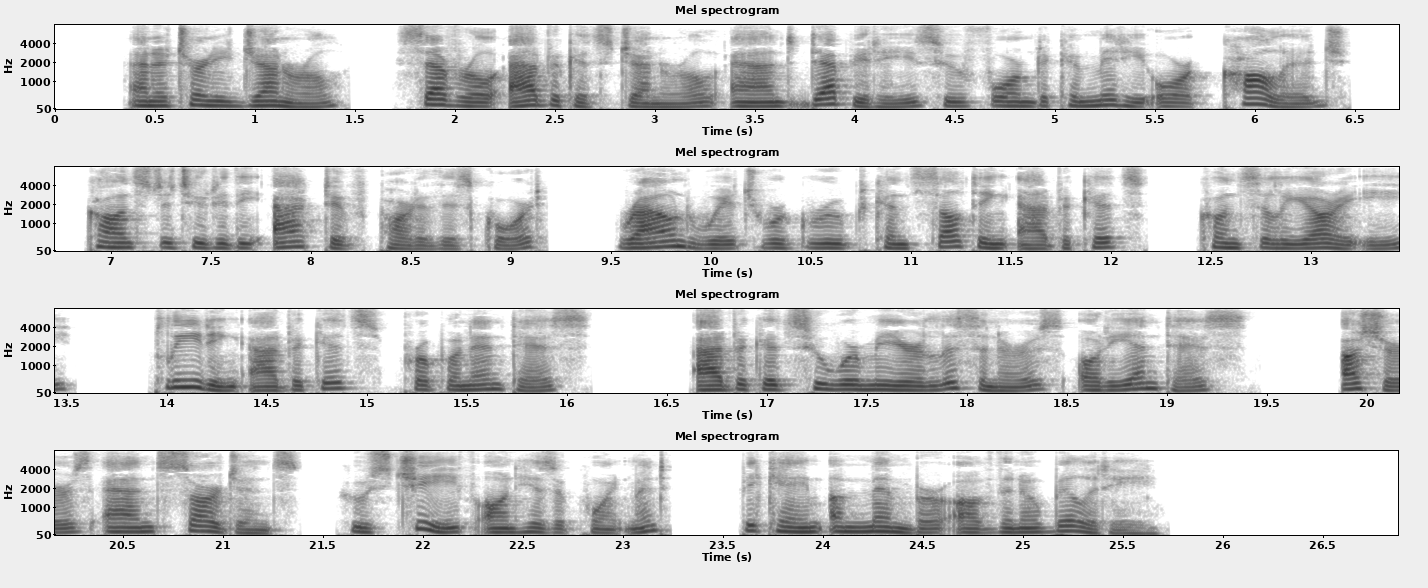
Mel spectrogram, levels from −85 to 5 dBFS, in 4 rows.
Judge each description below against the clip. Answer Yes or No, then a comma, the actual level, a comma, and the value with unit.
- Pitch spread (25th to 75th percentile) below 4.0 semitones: Yes, average, 3.6 semitones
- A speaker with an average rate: No, slow, 115 wpm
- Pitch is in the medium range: Yes, medium, 150 Hz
